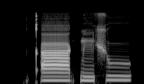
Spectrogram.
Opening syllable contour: low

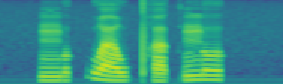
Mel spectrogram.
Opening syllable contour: rising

